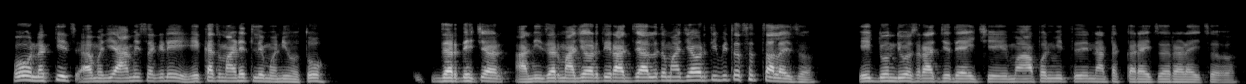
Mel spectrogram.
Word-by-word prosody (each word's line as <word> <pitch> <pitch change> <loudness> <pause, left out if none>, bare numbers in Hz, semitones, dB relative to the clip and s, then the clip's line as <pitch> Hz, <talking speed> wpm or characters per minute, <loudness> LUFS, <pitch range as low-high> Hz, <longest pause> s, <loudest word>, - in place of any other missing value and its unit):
हो 200 +1 +5
नक्कीच 185 +2 0
म्हणजे 145 +3 -1
आम्ही 155 +3 +1
सगळे 160 0 -3 0.2
एकाच 165 +3 +1
माळेतले 155 0 +1
मणी 135 0 -3
होतो. 130 +4 -2 1.2
जर 155 0 +7
त्याच्यावर 150 -3 +3 0.2
आणि 135 +3 0
जर 150 0 +3
माझ्यावरती 160 +3 +3
राज्य 160 +1 +4
आलं 165 +1 +4
तर 185 - 0
माझ्यावरती 185 +3 +1
बी 205 - -4
तसंच 215 0 -3
चालायचं. 125 -7 +2 0.5
1-2 150 +2 0
दिवस 150 -1 0
राज्य 140 +1 0
द्यायचे 130 -1 -2
मग 130 +1 -5
आपण 140 +2 -2
बी 140 - -4
ते 135 0 -3
नाटक 130 0 -6
करायचं 125 0 -2
रडायचं. 110 -3 -5
145 Hz, 155 wpm, -22 LUFS, 130-160 Hz, 1.2 s, जर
